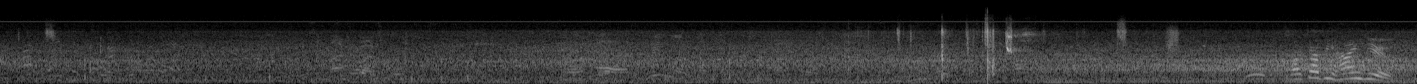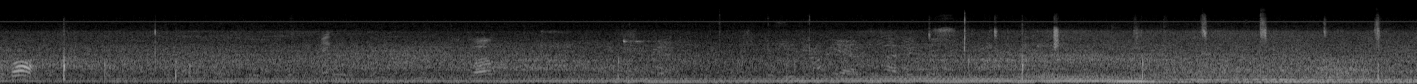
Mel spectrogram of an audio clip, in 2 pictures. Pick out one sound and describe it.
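Tennis balls are struck with rackets.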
